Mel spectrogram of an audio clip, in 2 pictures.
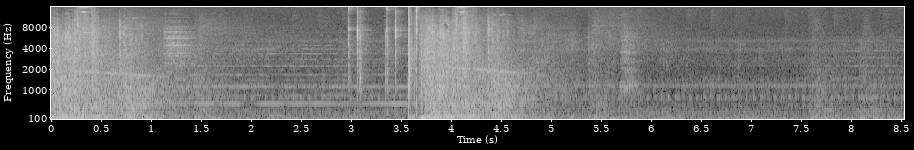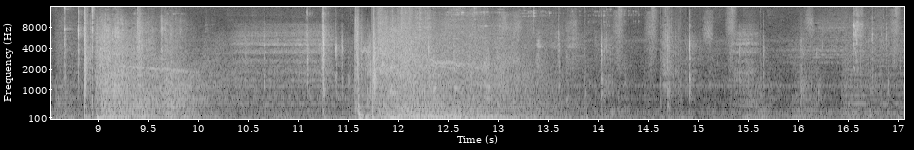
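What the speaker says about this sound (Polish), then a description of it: "Ostatnie trzy strzały." Tank cannon fire in the Total Tank Simulator video game, set in the German campaign during Fall Gelb. Three separate heavy booming blasts ring out several seconds apart, with mechanical clanks and hum between them.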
